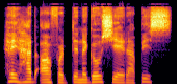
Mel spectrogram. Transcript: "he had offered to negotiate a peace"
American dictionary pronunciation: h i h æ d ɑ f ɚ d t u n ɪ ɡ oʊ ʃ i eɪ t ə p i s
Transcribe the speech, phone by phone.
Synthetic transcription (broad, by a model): h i h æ d ɑ f ɚ d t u n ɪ ɡ oʊ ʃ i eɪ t ə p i s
